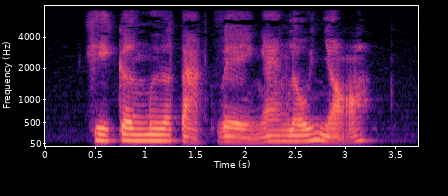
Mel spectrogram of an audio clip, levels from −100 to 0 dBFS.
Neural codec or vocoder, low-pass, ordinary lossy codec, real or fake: none; 7.2 kHz; MP3, 48 kbps; real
